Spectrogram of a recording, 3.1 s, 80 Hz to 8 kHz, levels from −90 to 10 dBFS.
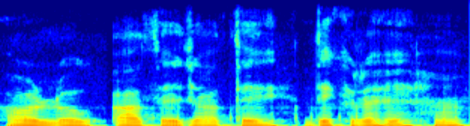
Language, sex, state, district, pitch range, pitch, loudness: Hindi, male, Uttarakhand, Tehri Garhwal, 100-105 Hz, 100 Hz, -18 LUFS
